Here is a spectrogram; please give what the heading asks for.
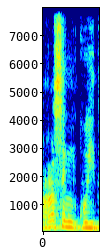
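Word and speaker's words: Rosenqvist: señor ¿Rosenvik? que- Ajá, no, Rosenquist dice...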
